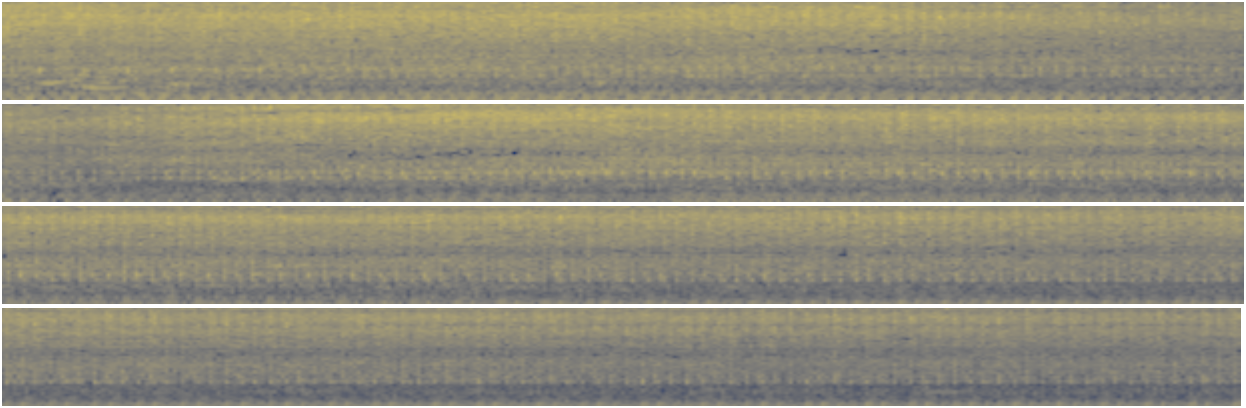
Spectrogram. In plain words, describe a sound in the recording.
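Rotating tiller blades churn through loose soil.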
